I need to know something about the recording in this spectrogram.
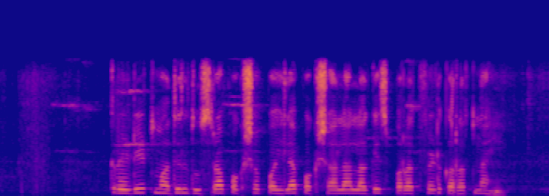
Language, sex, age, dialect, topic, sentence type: Marathi, female, 18-24, Varhadi, banking, statement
